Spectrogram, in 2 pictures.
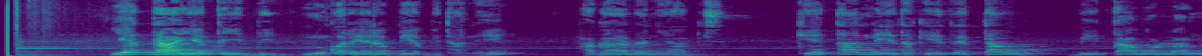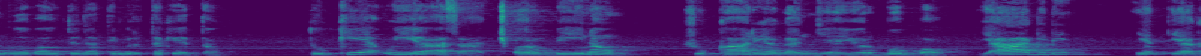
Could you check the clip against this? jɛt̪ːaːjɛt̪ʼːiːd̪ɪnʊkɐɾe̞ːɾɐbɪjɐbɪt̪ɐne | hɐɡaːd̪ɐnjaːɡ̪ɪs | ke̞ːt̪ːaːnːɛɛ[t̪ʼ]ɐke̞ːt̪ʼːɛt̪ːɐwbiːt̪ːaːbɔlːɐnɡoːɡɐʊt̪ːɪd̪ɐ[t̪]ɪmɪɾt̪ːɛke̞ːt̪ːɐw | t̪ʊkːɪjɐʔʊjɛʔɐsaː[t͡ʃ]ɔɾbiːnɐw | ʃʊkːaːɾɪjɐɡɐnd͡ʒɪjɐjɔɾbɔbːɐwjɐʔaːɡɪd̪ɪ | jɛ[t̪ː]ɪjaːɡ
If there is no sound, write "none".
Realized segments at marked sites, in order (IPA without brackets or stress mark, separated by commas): t̪, t̪, t͡ʃʼ, t̪ʼː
